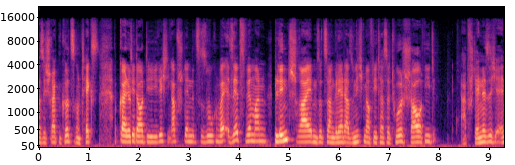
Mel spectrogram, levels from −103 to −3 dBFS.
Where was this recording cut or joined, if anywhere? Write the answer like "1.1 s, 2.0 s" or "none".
1.8 s, 4.6 s, 7.7 s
